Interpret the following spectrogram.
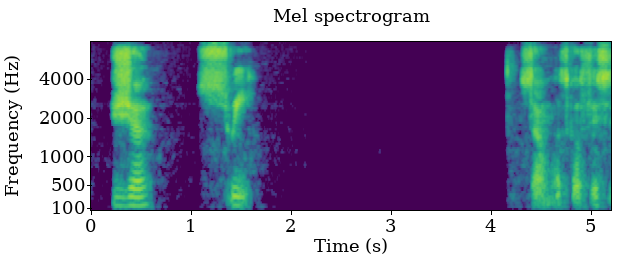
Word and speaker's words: suis: Again, do not pronounce that S. Je suis.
